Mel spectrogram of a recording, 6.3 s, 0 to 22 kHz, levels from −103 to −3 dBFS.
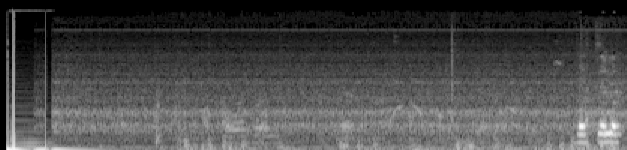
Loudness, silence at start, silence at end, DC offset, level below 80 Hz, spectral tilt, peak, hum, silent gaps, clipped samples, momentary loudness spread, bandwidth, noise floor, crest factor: -18 LUFS; 0.05 s; 0.05 s; under 0.1%; -30 dBFS; -7 dB/octave; -2 dBFS; none; none; under 0.1%; 26 LU; 16.5 kHz; -44 dBFS; 20 dB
